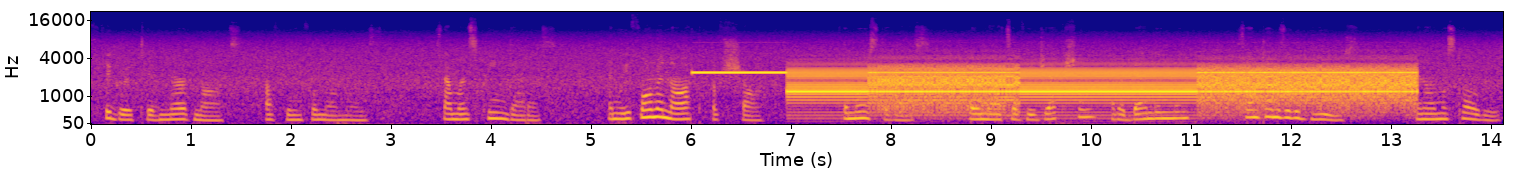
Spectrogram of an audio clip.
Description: Cassette data (Kansas City type), 1200 baud, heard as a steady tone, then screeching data, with speech in English.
